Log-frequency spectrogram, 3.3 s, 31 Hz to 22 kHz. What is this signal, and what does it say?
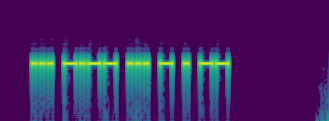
Morse code, heard as a keyed tone, about 29 wpm, 700 Hz. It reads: SYSTEM
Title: Sentences from Top 1000 Words - Review Part 3 - New Word Drill - 30wpm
